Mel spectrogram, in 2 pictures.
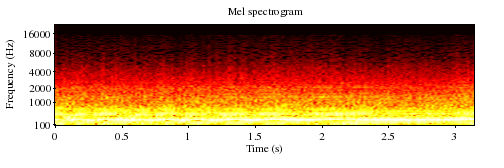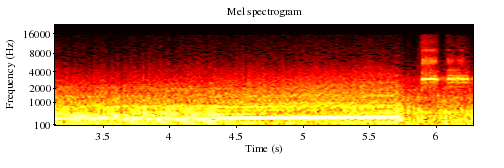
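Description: Escorts Yamaha RX-series two-stroke single-cylinder motorcycle engine running under way, heard from the rider's seat, its note rising slowly as it accelerates in gear. Near the end the note drops for a gear change and a short high-pitched beep sounds.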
